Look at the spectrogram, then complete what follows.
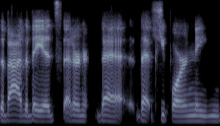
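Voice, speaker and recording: Here a woman speaks with a strong Appalachian accent. Her pace is moderate. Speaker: labor and delivery nurse, nonprofit founder. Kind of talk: interview conversation. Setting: podcast interview.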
